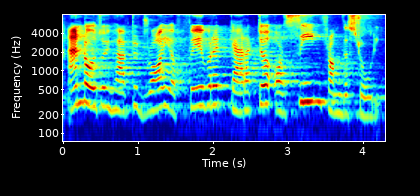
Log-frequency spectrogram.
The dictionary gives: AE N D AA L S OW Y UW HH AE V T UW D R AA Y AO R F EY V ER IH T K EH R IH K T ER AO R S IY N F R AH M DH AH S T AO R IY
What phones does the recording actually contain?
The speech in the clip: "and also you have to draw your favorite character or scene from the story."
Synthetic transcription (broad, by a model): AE N D AA L S OW Y UW HH AE V T UW D R AA Y AO R F EY V ER IH T K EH R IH K T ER AO R S IY N F R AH M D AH S T AO R IY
